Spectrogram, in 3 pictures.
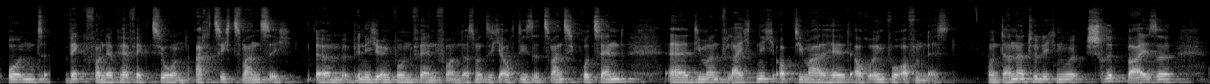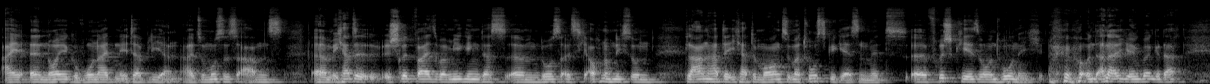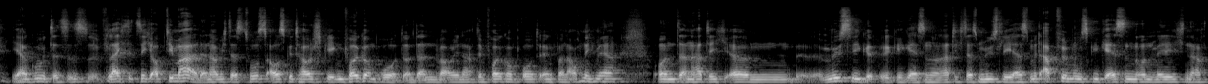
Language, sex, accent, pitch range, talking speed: German, male, German, 110-125 Hz, 205 wpm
